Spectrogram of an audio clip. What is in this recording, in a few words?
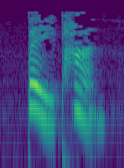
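"背叛", Mandarin Chinese; chinese flashcards; hsk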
